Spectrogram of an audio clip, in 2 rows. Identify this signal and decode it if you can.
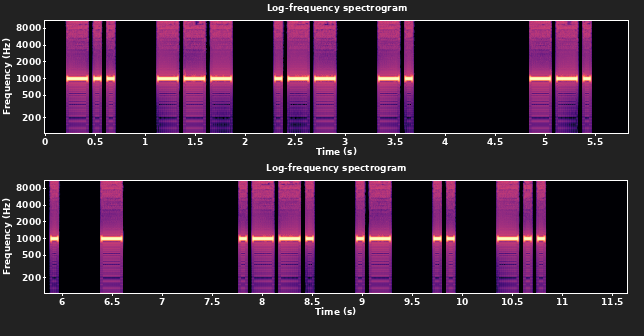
Morse code, heard as a keyed tone, about 18 wpm, spaced as for 12 wpm, 1000 Hz. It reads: DOWN GET PAID
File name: qotdfiles / 12wpm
